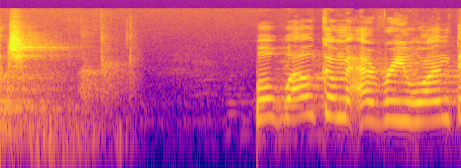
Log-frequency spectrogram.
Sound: applause

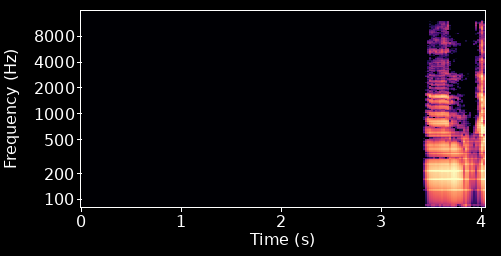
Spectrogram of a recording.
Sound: silence

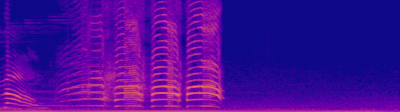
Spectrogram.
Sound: laughs

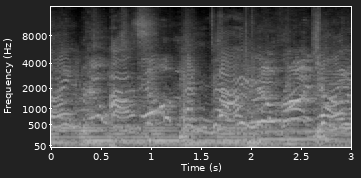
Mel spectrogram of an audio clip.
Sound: yelling; background Yelling

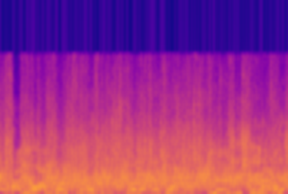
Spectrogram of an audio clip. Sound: audience applauding

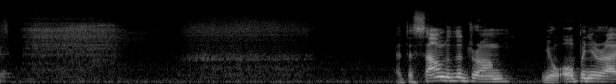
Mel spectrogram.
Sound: all inhale and exhale

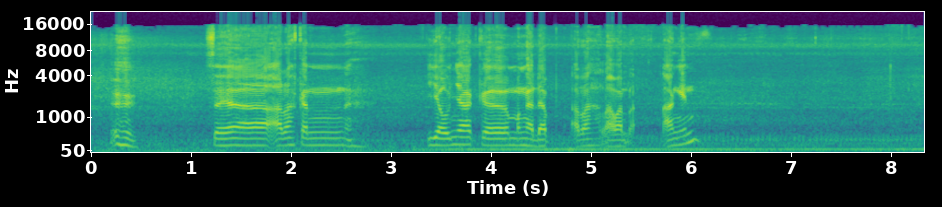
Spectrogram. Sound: gigle

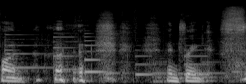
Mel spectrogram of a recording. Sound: laughing

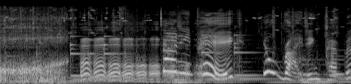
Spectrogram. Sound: snorts and laughs

